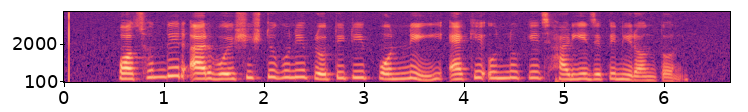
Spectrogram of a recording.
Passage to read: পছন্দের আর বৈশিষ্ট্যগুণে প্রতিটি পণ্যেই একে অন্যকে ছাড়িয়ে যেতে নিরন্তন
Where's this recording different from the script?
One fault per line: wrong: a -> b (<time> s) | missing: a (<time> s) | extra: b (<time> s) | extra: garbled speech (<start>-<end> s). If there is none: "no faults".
no faults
